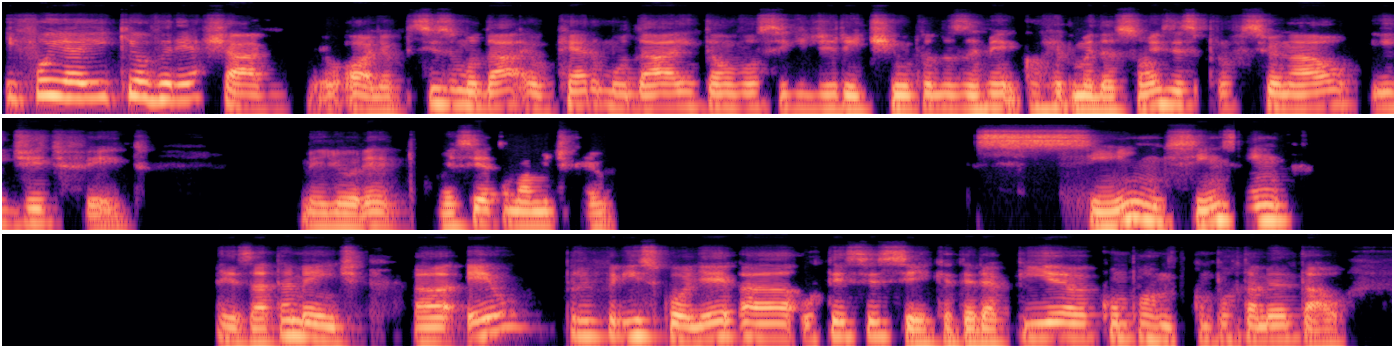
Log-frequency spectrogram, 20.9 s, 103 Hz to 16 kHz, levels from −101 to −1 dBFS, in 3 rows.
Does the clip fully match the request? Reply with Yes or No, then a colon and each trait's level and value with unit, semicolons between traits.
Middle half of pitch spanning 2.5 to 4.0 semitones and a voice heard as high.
No: average, 3.5 semitones; low, 135 Hz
